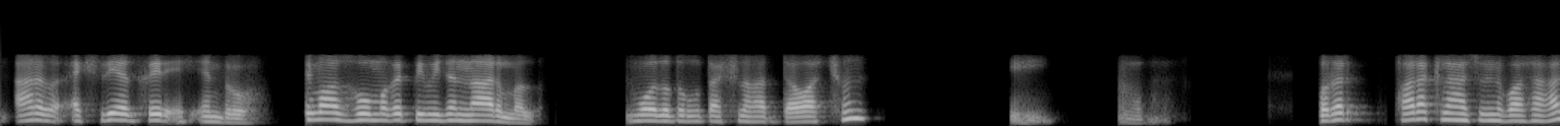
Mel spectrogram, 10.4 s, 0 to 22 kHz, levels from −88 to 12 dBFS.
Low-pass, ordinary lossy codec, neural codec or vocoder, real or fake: 3.6 kHz; none; codec, 24 kHz, 0.9 kbps, WavTokenizer, large speech release; fake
